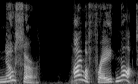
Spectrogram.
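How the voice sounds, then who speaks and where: A put-on character voice leaps through very wide pitch swings. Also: woman. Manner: polite, formal.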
